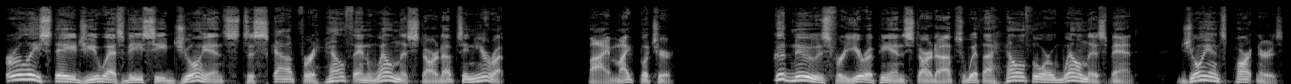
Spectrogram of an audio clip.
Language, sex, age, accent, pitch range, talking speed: English, male, 50-69, American, 80-115 Hz, 135 wpm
